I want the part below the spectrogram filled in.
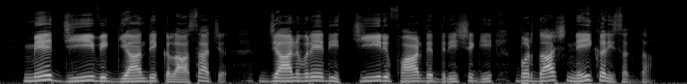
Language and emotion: Dogri, disgusted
